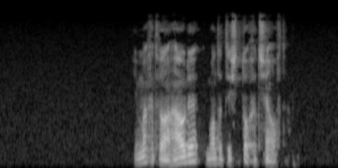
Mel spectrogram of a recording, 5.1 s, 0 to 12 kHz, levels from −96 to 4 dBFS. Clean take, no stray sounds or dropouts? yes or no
yes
